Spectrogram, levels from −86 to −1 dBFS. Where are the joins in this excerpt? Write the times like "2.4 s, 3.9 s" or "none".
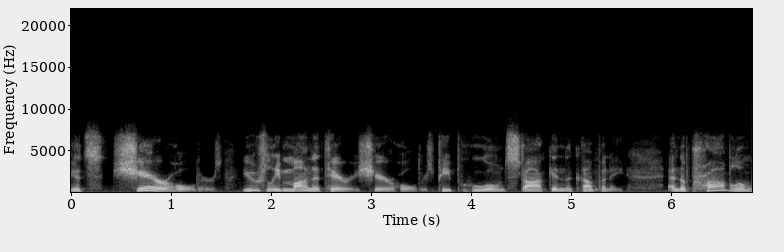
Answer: none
